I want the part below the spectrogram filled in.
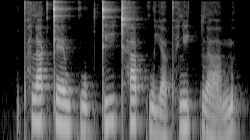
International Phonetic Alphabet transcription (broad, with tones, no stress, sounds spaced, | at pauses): pʰ l a˦˥ k̚ t ɛː˧ w k w u˨˩ k̚ t iː˥˩ kʰ a˥˩ p̚ k w i˨˩ a̯ pʰ l i˦˥ t̚ p l a˩˦ m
